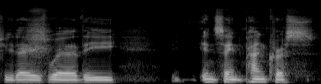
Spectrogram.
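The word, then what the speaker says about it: St Pancras: days where the in St panras is how you say how we say St pancreas pan St panras station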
